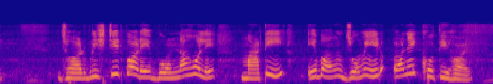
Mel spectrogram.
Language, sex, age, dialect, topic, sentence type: Bengali, male, <18, Standard Colloquial, agriculture, statement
